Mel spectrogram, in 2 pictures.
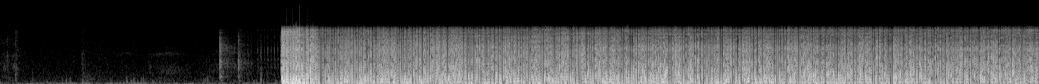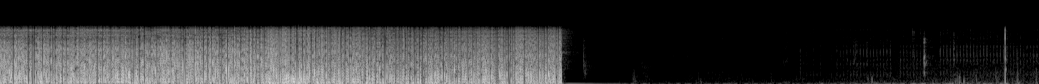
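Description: Spark gap driven by a 10 kV transformer firing continuously: a loud, harsh, rapid crackling buzz that starts suddenly about three seconds in and cuts off abruptly some thirteen seconds later.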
